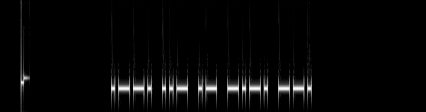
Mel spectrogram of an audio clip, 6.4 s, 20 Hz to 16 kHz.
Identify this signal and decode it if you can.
Morse code, heard as a keyed tone, about 23 wpm, 700 Hz. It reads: PUACG
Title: Code Groups - 5 Letters - 22wpm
